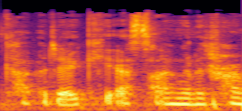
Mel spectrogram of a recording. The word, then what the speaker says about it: Cappadocia: hello hello we have officially made it to capid doia now although I've been calling it capid doia I've now realized it's pronounced capadia so I'm going to try my best to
